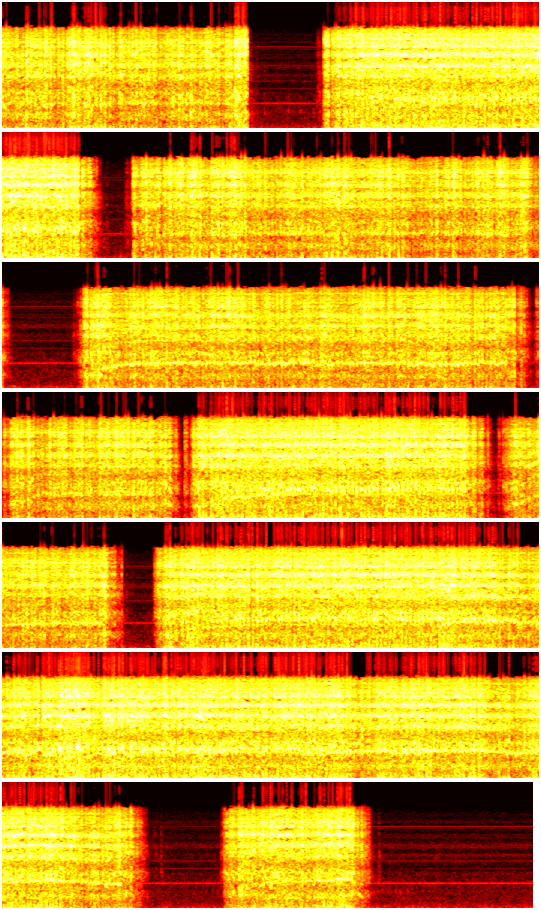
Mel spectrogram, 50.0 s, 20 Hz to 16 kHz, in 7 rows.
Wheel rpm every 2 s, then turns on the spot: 200, 90, 190, 160, 150, 200, 140, 110, 190, 190, 140, 150, 210, 140, 120, 180, 210, 210, 210, 220, 210, 190, 70, 90, 0.
none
